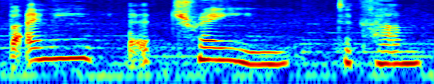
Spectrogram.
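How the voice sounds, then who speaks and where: Timid young runaway played by a woman: high voice, naive, confiding, wistful audio drama monologue, music underneath. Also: a little slow, lightly acted. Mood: forlorn, waiting. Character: lonely, timid young runaway waiting for a train, childlike and wistful.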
